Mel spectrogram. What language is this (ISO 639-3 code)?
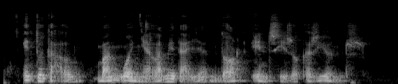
cat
